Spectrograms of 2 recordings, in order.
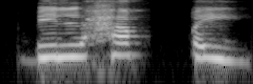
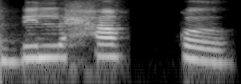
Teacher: وقف کی صورت میں میں نے جب اس کے اوپر جزم لگائی تو میں نے پھر اس کے اوپر اسٹرانگ قلقلہ کرنا ہے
